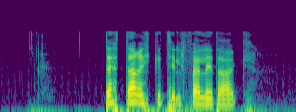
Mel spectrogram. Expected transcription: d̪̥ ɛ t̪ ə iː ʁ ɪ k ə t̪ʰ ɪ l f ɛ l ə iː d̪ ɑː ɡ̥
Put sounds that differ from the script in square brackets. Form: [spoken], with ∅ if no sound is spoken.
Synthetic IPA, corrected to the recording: d̪̥ ɛ t̪ ə [æː] ʁ ɪ k ə t̪ʰ ɪ l f ɛ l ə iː d̪ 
